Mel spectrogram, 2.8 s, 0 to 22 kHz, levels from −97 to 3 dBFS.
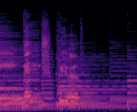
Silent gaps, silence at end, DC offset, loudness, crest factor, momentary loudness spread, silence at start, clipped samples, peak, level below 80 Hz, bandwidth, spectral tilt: none; 0 s; under 0.1%; -42 LUFS; 18 dB; 16 LU; 0 s; under 0.1%; -26 dBFS; -88 dBFS; 16.5 kHz; -4.5 dB/octave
